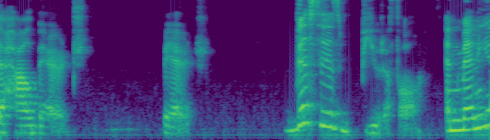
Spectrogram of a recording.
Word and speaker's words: Hallberg: Angie taught me when she was here, and she taught me that the J is, or the G is pronounced like a J, but it's also kind of swallowed. So it's like Linda Hallberg.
